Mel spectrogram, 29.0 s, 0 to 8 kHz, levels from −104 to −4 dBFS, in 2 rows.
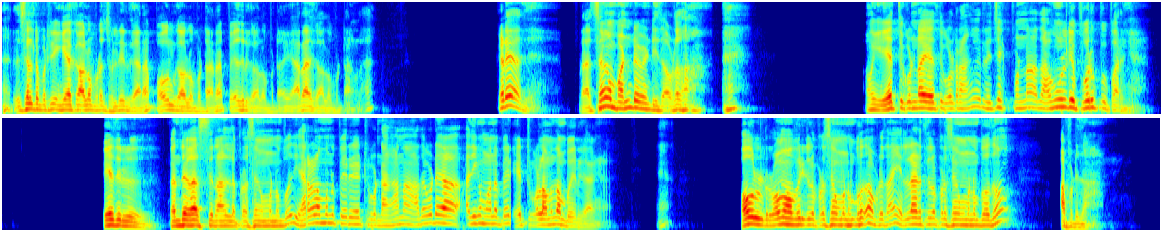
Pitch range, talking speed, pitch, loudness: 125-175 Hz, 110 wpm, 150 Hz, -27 LUFS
